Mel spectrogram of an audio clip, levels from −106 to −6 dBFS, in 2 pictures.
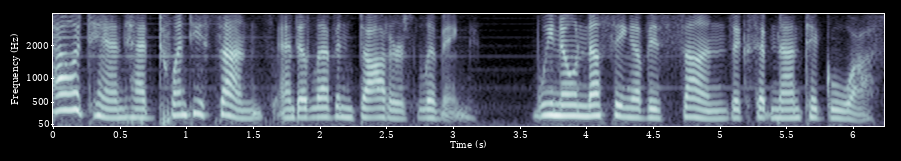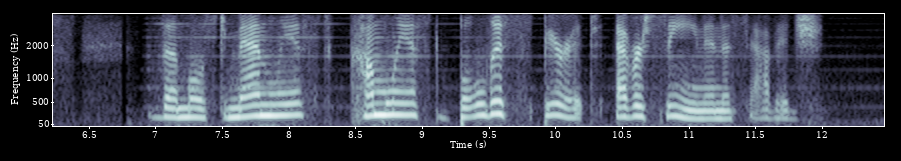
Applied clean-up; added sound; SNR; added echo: neural separator model SepFormer DNS4.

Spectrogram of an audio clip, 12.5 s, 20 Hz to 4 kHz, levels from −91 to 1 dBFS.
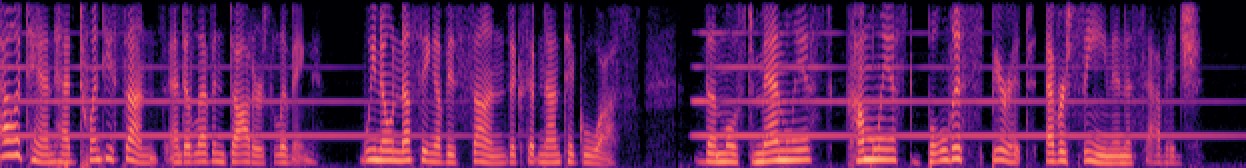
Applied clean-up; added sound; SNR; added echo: none; Wind instrument, woodwind instrument; 16 dB; none.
